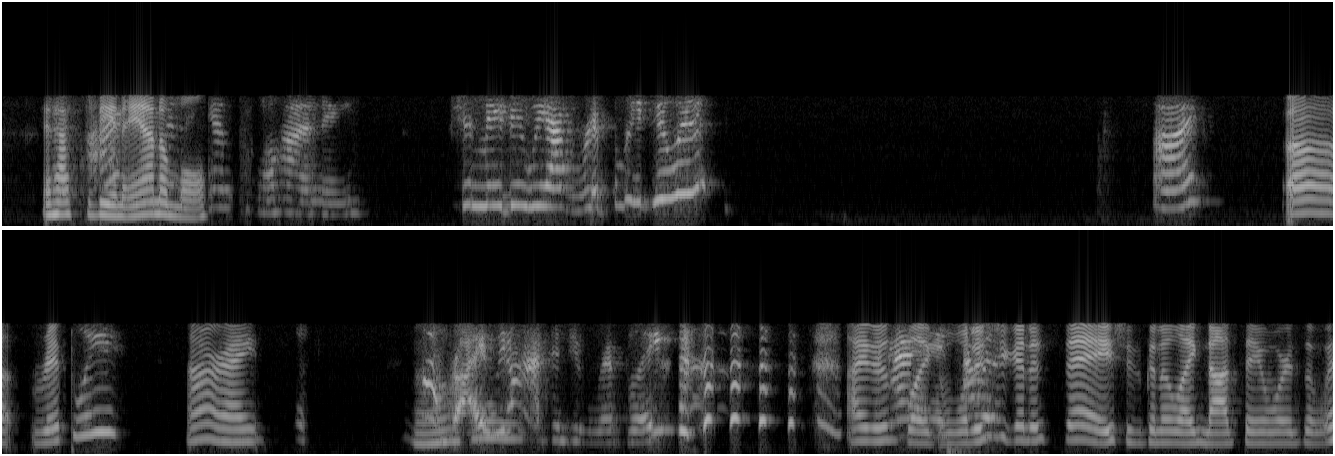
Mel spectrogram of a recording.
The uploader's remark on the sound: open up the lines for listeners to call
